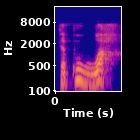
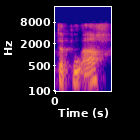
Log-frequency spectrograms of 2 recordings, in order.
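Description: First: An 'ah' glide comes before the final consonant. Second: No 'ah' glide comes before the final consonant. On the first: The speaker calls it right. "we make like a wah" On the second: The speaker calls it wrong. "lo tapuach"

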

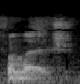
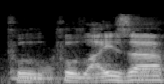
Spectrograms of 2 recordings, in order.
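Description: First: The name begins with an F sound. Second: The name begins with a P sound. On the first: "that's how you pronounce that" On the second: "which I guess you could read as Puliza"

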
